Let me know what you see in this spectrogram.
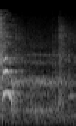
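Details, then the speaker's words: Person sneezing during a tabletop role-playing game session: a single short, high-pitched, squeaky sneeze that the sneezer and others describe as sounding a little like a cat. "Sneezes. Do I sound like a cat when I sneeze?"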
